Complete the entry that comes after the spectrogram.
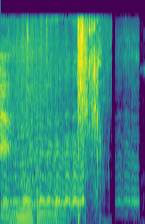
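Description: A housefly buzzes loudly, its whining pitch wobbling as it circles. A sharp burst cuts in midway, then a brief silence before the buzzing returns.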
